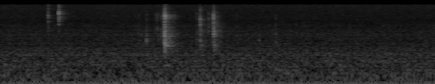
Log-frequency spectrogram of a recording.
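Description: A few faint, scattered computer keyboard key presses as a command is typed, heard over a steady low hum.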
